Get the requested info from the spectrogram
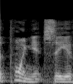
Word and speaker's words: poignancy: Well, finally, note the poignancy of his anxiety. Children, if any of you are taking notes tonight, poignant has a silent G. It's P-O-I-G-N-A-N-C-Y. Poignancy refers to the idea of being sharply painful to the feelings, a piercing, evoking pity, emotionally touching or moving.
